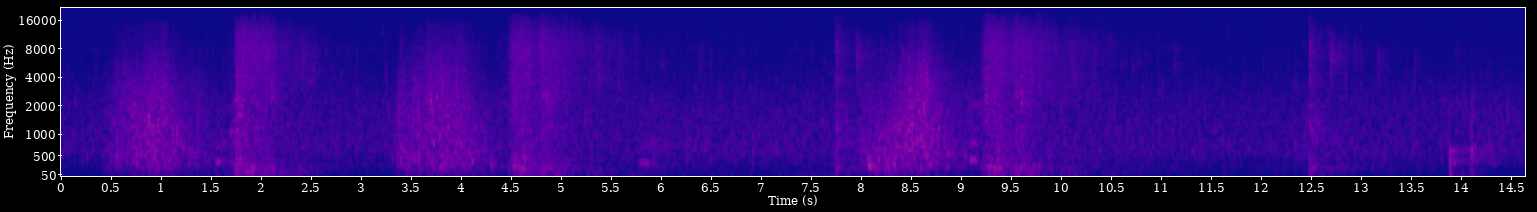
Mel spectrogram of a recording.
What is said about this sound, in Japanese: もういいですから。流しますからね。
